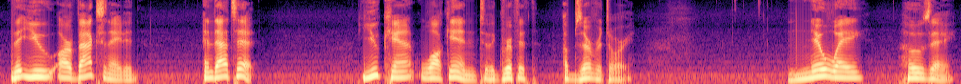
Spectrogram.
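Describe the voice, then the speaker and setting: A man's voice: fairly high pitch, darkish tone, no room sound. Suspicious, ranting American man, close dry sound. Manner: emphatic, repeats phrases for stress. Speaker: commentary show host. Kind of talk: unscripted political rant monologue.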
